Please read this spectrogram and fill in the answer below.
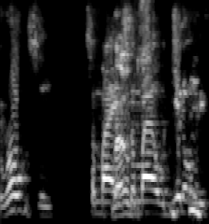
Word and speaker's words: Robeson: It's gonna be a Robinson County showdown, man. Or I ain't saying it right, Robeson.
